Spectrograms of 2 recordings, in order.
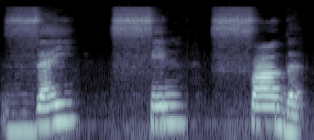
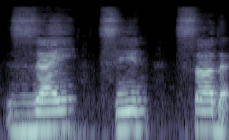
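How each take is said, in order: First: "Zai, sin, sod" with a crisp, pressed hiss; long, sharp sibilant starting each of "Zai, sin, sod"; clean sibilants. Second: "zai, sin, sod" with a weak, muddier hiss; "zai, sin, sod" said slackly, sibilants short and unclear; less clean sibilants. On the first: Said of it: "Nah, disejajarkan". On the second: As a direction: let the z and s of "zai, sin, sod" go loose and unpressed. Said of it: "Tapi kurang bersih". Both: Shown as a demonstration.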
